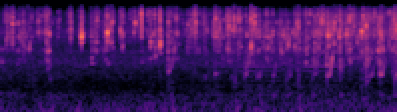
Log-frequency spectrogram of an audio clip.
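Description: Hydrogen peroxide poured from a bottle into a container for a skunk-odor wash, a soft continuous gurgling trickle with small bubbling splashes, close and moderately quiet, no voices over it.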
